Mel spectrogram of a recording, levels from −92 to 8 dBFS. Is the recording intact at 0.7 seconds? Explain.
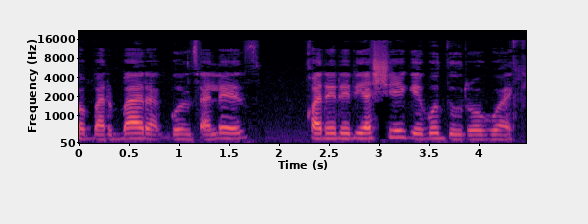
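No. From 0.72 to 0.79 s there is a one channel drops out fault. For about 70 ms the level falls abruptly by about 6 dB and then recovers. The likely cause is one stereo channel briefly going silent, which halves the shared content in the mono sum.

The moment also carries transcoding between lossy codecs, present across the whole clip. Nothing is heard above 15.5 kHz, and two layers of coding smear blend together. This likely comes from successive lossy encodes, with the sound pointing to a WMA stage followed by AAC-LC.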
